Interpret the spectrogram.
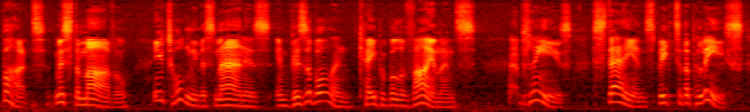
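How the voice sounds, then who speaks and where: An actor playing a concerned, polite doctor in audio theater, earnest and pleading. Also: male voice, medium pitch, very animated, measured pace, sharp tone, heavily acted. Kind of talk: live audio theater performance.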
